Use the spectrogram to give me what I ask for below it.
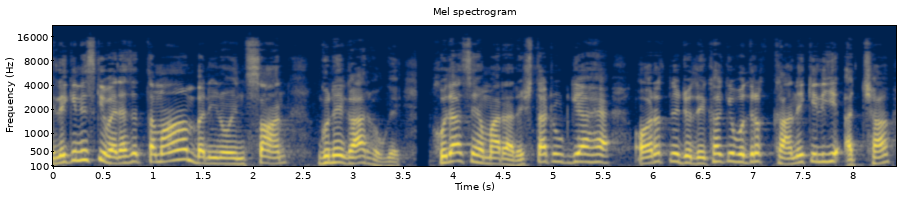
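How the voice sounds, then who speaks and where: Man narrating a scripted Bible lesson. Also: sits high. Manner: measured, even reading with scripture quotations.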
